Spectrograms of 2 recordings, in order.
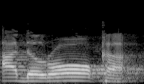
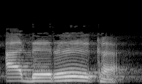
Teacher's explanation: Di sini pun al-imalah as-sughra seperti fujr, maka adere dalam keadaan al-imalah as-sughra ataupun istilah Wars at-taqlil. Maka tidak dibaca fathah adraka, tapi adereka. Maka di sini ra dalam keadaan tarqiq.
